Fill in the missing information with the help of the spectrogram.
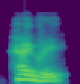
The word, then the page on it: henry: Indian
